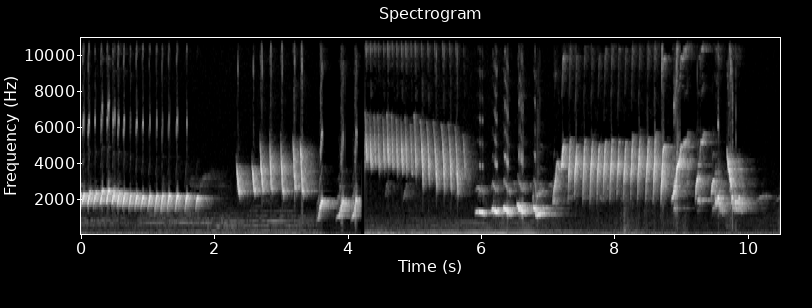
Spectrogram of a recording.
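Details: White-rumped shama lure song with rapid shot phrases, very varied: a steady trill, then abrupt jumps between very high and lower buzzy trills, sharp clicks, and a fast high rolling finish.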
